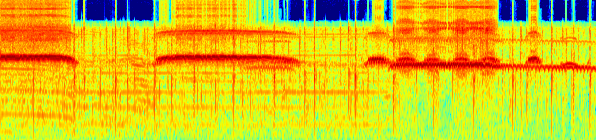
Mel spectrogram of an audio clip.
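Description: Shrill whistles blown in long blasts of about a second each, the last one warbling, over a crowd clapping and cheering.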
